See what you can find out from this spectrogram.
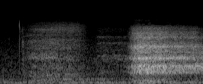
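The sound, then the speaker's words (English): A deep breath taken alone: a softer airy inhale, a brief pause, then a louder, fuller breathy exhale. “Take a deep breath.”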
